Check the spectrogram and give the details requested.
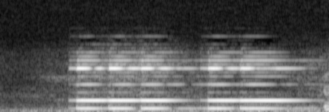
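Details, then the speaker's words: Critical care ICU ventilator training demo: repeated loud tonal alarm chimes over a low hum; a leak alarm signalling air escaping from the many connections in the ventilator circuit. "so basically it shows you are having some lis so in ventilator circuit we are having lot of the area for late because lot of connections are there"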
